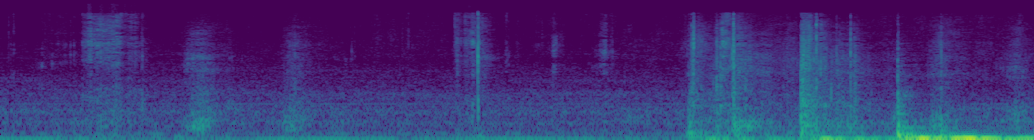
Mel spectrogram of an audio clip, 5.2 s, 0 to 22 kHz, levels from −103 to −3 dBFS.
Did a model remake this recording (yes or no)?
no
